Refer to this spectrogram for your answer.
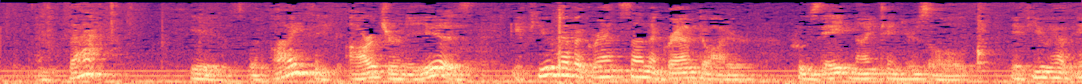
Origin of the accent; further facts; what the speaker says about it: United States; And I remember I poured that coffee and I was so proud as an American to think, we would never do this.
